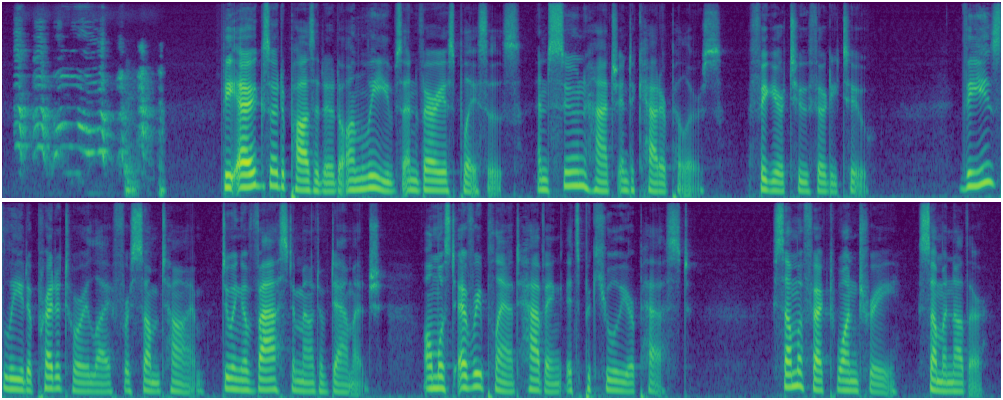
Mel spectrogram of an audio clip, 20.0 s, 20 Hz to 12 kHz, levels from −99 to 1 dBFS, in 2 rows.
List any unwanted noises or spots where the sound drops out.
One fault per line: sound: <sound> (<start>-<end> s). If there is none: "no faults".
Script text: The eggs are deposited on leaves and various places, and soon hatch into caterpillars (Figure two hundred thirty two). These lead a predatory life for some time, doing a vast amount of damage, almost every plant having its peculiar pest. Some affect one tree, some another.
sound: laugh (0.1-1.7 s)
